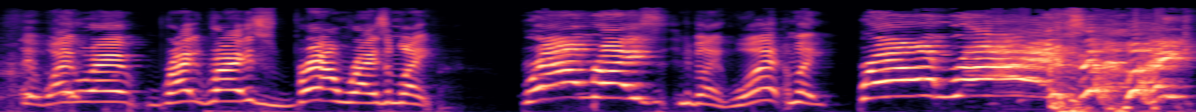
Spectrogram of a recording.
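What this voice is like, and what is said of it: Yelling loudly. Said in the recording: “I'm yelling now.”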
